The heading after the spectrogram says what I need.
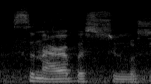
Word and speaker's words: Sanara Bussue: Sanara Bussue, yes.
